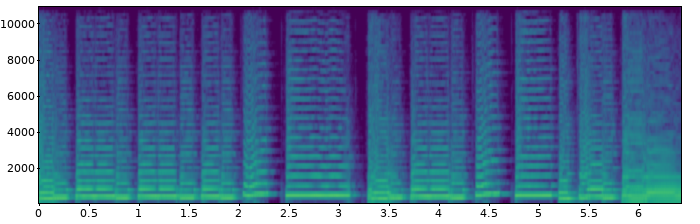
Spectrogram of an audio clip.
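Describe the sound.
Saxophone plays a rock song's main riff: a loud, punchy phrase of short notes with scooped and bent pitches, played twice through on its own.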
